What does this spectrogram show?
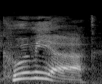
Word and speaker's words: Cumia: and with us for the first time Anthony kumia did I say it right yes you did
